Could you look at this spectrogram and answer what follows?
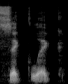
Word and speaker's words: cyclic: So it kind of creates that constant cyclic nature of of viewing the content. It's pronounced cyclic, but we'll let it slide.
